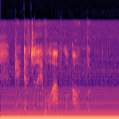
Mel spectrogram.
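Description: Loud, steady electrical mains hum: a low buzz with a row of evenly spaced overtones, typical of interference picked up in a microphone or recording line.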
